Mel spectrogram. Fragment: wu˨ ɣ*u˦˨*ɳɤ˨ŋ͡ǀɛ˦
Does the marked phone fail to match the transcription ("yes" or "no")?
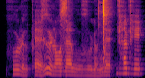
yes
